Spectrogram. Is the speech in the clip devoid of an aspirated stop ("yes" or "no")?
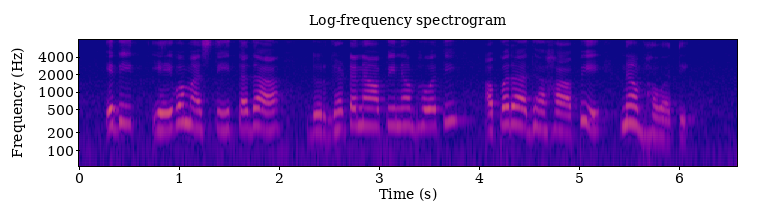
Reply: yes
